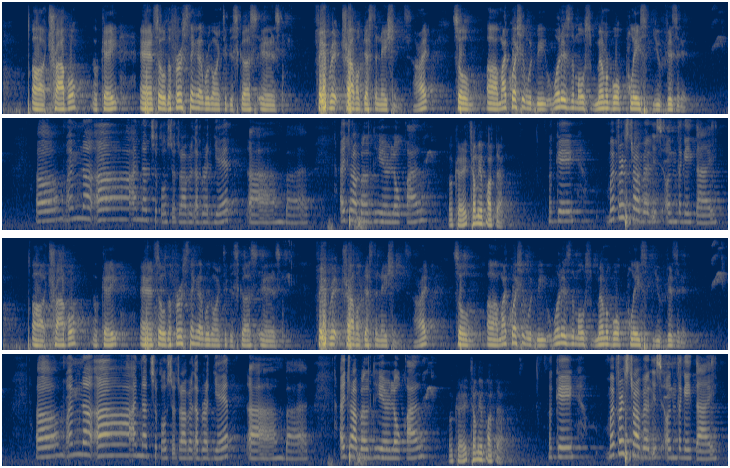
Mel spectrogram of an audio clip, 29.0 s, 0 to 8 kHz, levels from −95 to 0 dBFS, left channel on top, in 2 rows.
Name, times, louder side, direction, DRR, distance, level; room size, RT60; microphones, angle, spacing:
voice 1, 0.6-1.5 1.8-2.3 2.7-5.5 6.3-7.9 8.2-8.5 9.0-9.4 9.7-13.7 23.4-24.5, left 4 dB, 75° left, 10 dB, 0.7 m, -29 dB
voice 2, 15.2-19.0 19.4-20.6 21.3-23.2 25.4-26.2 26.6-28.8, right 6 dB, 40° right, 11 dB, 1.0 m, -39 dB
29.0 x 28.0 x 5.0 m, 1.3 s
head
